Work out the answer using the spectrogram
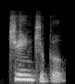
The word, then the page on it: Changeable: Indian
